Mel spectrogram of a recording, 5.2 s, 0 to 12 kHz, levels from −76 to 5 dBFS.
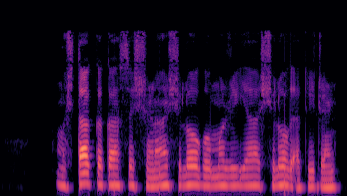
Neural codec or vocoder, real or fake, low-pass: none; real; 7.2 kHz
